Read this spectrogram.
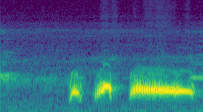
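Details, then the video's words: Decoy spotted dove stuttering 'gù cà lăm' coo, meant to provoke wild doves: two short abrupt notes followed by one long, even, mellow coo, with a faint soft note before and after. "Gù Cà Lăm - Chim Cu Mồi Thúc Gù Kích Bổi Cực Nhạy"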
